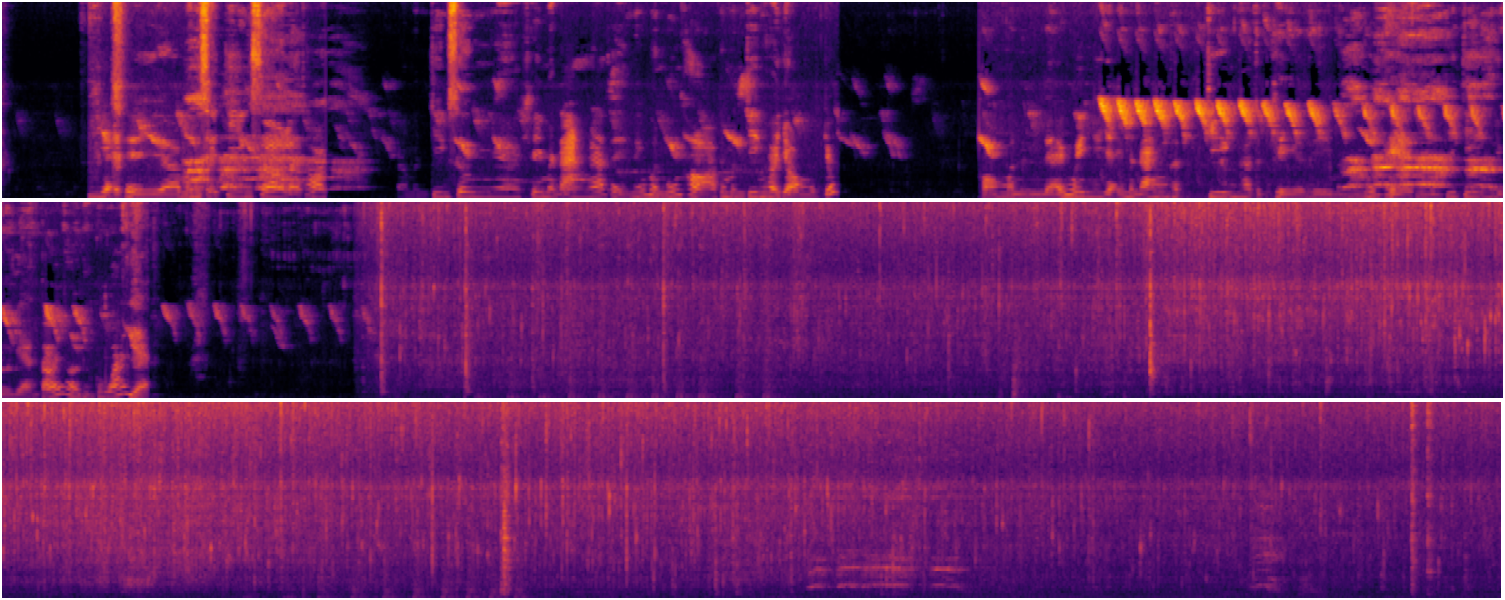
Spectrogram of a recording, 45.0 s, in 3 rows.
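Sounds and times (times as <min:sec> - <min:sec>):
patty sizzling in oil: 0:18.6 - 0:45.0.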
